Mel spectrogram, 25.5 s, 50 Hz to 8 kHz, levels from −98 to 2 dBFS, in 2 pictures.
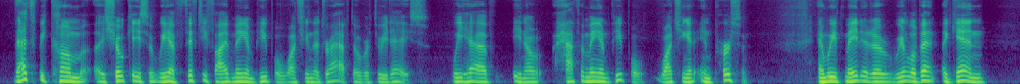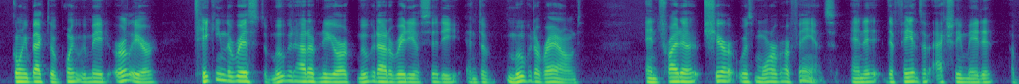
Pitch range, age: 130-155 Hz, 50-69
